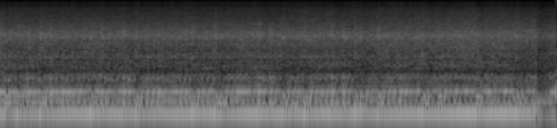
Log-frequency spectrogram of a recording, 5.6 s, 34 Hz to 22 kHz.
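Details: Mk1 Toyota MR2 (GE engine) just started after about 12 years, no exhaust fitted: loud open-pipe four-cylinder running fairly steady with slight unevenness in the low rumble; some roughness, cause not confirmed.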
